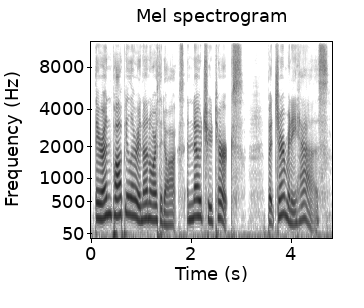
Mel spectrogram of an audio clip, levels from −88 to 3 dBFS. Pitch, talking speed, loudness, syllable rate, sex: 230 Hz, 150 wpm, -18 LUFS, 5.1 syllables/s, female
